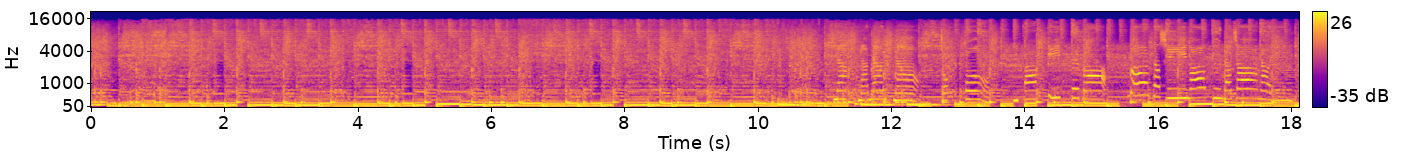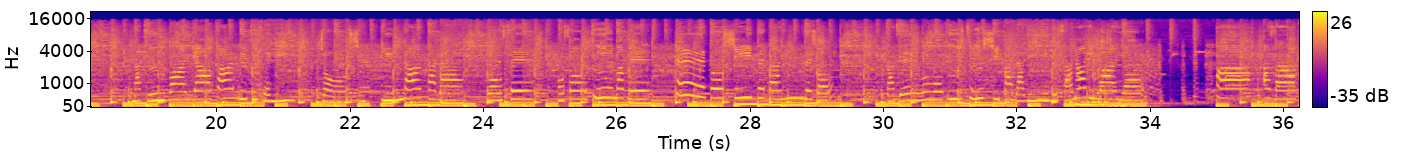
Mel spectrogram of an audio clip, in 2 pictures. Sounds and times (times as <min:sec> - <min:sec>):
Music: 0:00.0 - 0:36.2.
